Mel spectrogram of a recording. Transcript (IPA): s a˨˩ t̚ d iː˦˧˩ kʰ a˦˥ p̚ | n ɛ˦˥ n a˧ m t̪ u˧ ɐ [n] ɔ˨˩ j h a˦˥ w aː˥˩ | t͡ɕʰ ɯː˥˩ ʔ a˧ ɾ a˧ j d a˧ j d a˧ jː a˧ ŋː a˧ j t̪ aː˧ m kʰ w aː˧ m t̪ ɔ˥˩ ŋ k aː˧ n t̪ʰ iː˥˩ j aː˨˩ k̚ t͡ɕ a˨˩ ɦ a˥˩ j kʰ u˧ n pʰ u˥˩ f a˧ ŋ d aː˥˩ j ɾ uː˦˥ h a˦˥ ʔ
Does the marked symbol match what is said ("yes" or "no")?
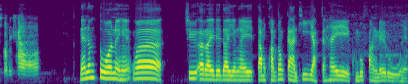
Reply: yes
